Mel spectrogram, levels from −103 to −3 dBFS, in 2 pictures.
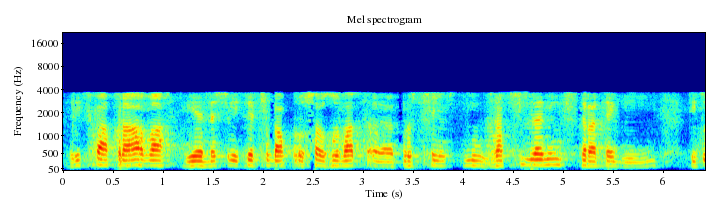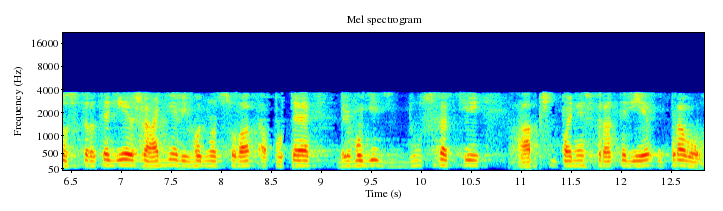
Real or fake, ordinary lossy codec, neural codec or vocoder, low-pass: fake; AAC, 16 kbps; codec, 44.1 kHz, 3.4 kbps, Pupu-Codec; 3.6 kHz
